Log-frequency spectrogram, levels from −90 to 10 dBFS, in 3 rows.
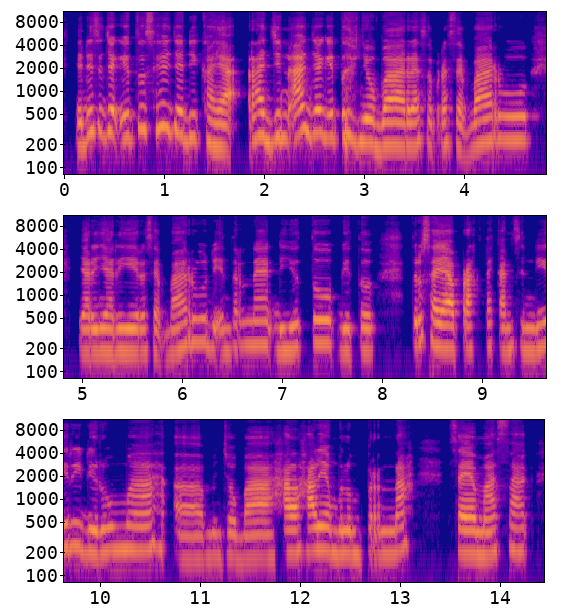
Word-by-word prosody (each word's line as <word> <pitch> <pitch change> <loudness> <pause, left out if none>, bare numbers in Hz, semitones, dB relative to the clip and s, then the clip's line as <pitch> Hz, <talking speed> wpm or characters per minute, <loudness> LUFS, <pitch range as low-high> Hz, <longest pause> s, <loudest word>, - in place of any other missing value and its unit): Jadi 195 +8 0
sejak 290 0 +3
itu 250 +6 -2
saya 330 0 -1
jadi 270 -4 +1
kayak 195 -5 +2
rajin 255 0 +1
aja 290 -2 +5
gitu 255 +1 0
nyoba 200 -2 +4
resep-resep 195 -3 -4
baru, 235 +4 +1 0.3
nyari-nyari 180 0 0
resep 180 -1 -6
baru 215 +9 -3
di - - -4
internet, 220 +3 -6
di 185 - -4
YouTube 230 +2 -1
gitu. 185 0 -4 0.3
Terus 245 +5 -2
saya 215 -4 +7
praktekkan 200 0 -3
sendiri 210 +6 -4
di 200 -2 0
rumah, 220 +2 -1 0.2
eee, 165 0 -3
mencoba 170 -1 -1
hal-hal 200 +1 +5 0.2
yang 200 - -7
belum 195 -1 -2
pernah 200 +2 -3 0.4
saya 195 -2 +5
masak. 205 +3 -2
200 Hz, 140 wpm, -21 LUFS, 185-230 Hz, 0.4 s, saya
